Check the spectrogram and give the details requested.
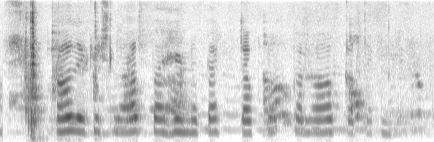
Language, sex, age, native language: Icelandic, male, 11, Icelandic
